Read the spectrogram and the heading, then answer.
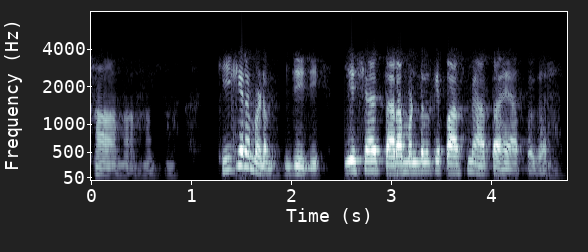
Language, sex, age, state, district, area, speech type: Hindi, male, 30-45, Madhya Pradesh, Ujjain, urban, conversation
